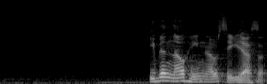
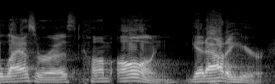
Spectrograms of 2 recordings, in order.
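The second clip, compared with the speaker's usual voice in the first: louder call; 7 dB louder than usual. Shown as a demonstration. Calling into the tomb for a deaf corpse, loud. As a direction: raise it so the dead hear. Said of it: "we have to let him hear".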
